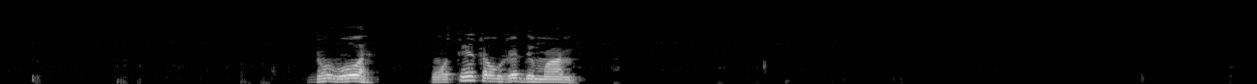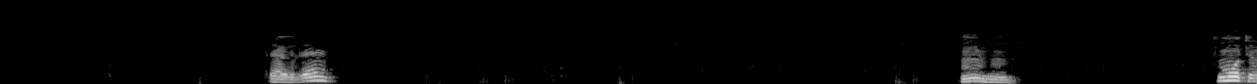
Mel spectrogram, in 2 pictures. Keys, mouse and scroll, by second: 1.3 space, 2.7 space, 5.1 click, 9.1-11.5 drag, 12.3-13.7 drag, 14.6-17.0 drag, 17.5 space, 18.1 middle click, 18.8 click, 21.6 space.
